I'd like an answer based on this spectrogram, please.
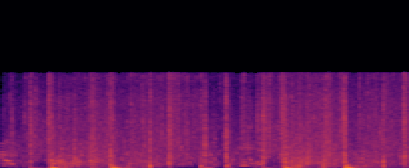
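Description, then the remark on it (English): Baka Forest People in Cameroon slap and cup river water with their hands in a steady, rhythmic water-drumming pattern, each strike giving a deep hollow thump with a splashy edge, repeating several times a second, lively. “You're hearing …. It's a recording of the Baka Forest People of Cameroon.”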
